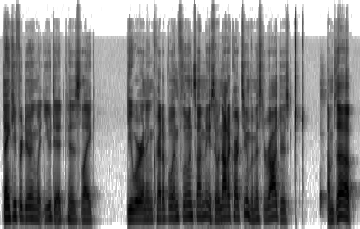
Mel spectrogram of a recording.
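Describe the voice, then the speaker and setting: A man's voice: on the high side, fairly even intonation, normal speed. A man guesting on a podcast, talking earnestly and gushingly, with lots of "like". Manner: earnest, gushing, uses "like" a lot. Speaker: band member guest. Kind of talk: casual chat.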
